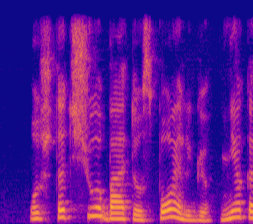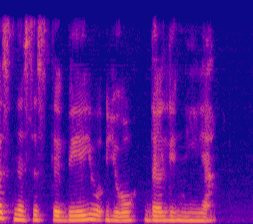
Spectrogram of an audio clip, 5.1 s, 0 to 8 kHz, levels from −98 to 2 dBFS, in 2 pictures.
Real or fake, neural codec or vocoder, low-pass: fake; vocoder, 22.05 kHz, 80 mel bands, HiFi-GAN; 7.2 kHz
